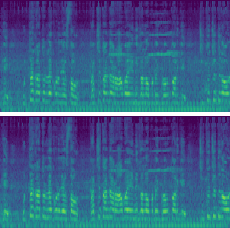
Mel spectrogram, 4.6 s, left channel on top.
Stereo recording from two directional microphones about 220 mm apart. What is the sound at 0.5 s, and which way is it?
Speech, 10° right (ahead or behind).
